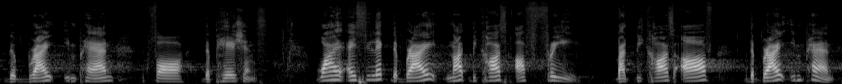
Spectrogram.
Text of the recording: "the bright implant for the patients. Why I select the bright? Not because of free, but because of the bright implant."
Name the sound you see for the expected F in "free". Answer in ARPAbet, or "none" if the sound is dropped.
F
